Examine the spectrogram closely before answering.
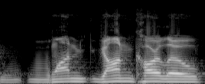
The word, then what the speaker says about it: Giancarlo: One word, but it sounds like two. It's like Giancarlo because it's Gian.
